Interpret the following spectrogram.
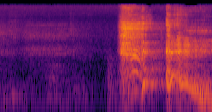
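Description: A man clearing his throat twice in quick succession, about a second in, after a moment of quiet room tone.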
